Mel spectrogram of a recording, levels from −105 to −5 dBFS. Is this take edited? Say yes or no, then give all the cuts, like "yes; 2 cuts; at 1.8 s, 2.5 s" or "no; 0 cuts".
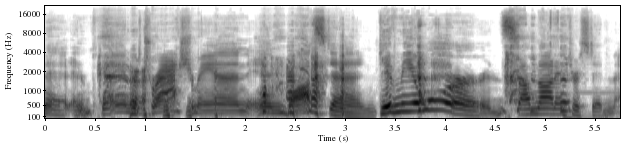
yes; 1 cut; at 4.7 s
